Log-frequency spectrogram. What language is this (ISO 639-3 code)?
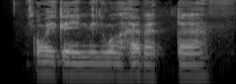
fin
